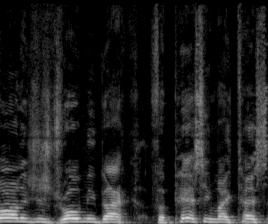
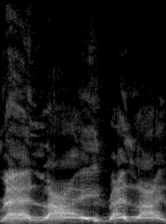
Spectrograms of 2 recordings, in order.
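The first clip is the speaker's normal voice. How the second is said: mock, very high, drawn-out screaming yell. Retelling a friend screaming a warning from the passenger seat: imitating Mikey screaming. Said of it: "he screams in my ear".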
